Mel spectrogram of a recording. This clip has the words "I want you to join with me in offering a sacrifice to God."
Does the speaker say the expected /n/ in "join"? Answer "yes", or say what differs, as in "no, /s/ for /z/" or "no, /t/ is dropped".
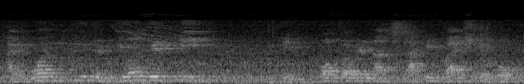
no, /l/ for /n/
